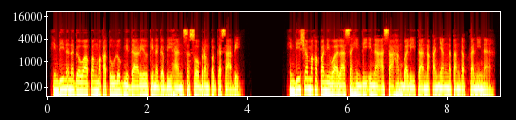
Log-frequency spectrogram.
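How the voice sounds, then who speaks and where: A man's voice: on the low side, mellow. A Filipino man narrating a scripted, dramatized story as its storyteller. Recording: dull lo-fi, roomy echo.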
